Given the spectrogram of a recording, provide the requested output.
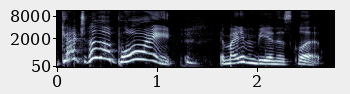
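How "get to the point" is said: high, slow mock yell of impatience; hammed-up shout to get to the point; imitating Dan. Streamer imitating Dan snapping at a rambling guest, high mock yell. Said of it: "Dan eventually is like".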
